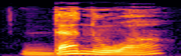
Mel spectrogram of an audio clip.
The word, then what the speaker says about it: danois: Le Danemark, danois, danoise. Okay, insist on that. Danois, don't pronounce the final S.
